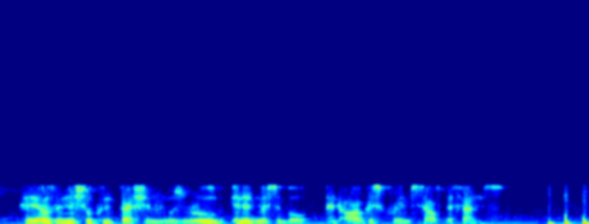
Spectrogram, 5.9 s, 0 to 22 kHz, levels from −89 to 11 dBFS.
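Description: AMR narrowband mobile codec damage runs through the whole clip. The speech is squeezed into an 8 kHz sampled, vocal-tract-model codec, so nothing above 4 kHz survives. The plainly audible buzzy, synthetic edge fits a mid-rate mode around 10.2 kbps.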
